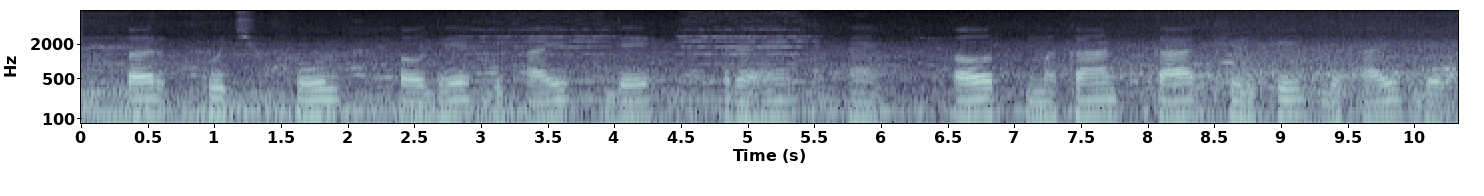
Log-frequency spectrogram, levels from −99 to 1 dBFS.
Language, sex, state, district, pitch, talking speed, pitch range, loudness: Hindi, male, Uttar Pradesh, Ghazipur, 105 Hz, 85 wpm, 95-115 Hz, -31 LUFS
